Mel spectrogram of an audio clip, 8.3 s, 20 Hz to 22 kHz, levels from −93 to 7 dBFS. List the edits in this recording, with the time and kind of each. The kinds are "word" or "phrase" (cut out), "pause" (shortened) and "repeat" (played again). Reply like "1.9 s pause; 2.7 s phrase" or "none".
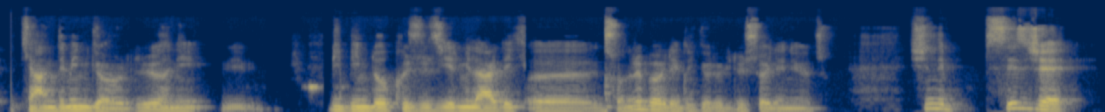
2.4 s pause; 3.9 s word; 4.5 s phrase; 5.1 s phrase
